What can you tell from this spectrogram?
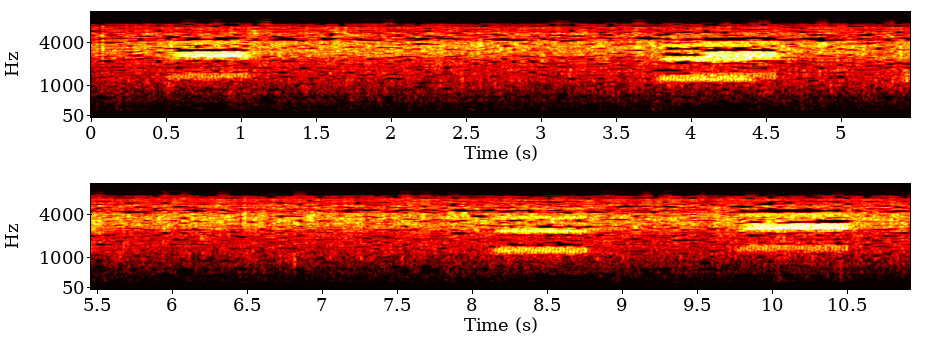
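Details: Frogs calling loudly everywhere around a backyard at night, a steady high-pitched chorus punctuated by four louder tonal trills, each about half a second, repeated every two to four seconds.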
